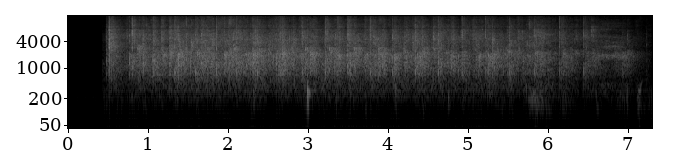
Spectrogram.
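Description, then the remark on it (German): An audience bursts into sustained applause for the people doing an interview, dense steady clapping from many hands that holds strong for several seconds before easing off slightly toward the end. “den Leuten, die das Interview machen, einen Riesenapplaus.”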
